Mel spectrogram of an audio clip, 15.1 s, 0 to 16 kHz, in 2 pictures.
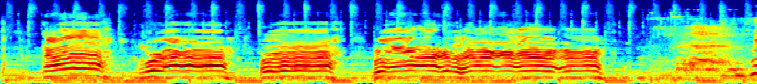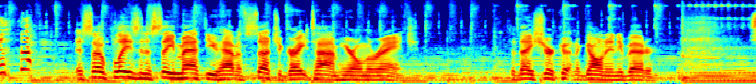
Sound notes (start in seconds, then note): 6.8 laughing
